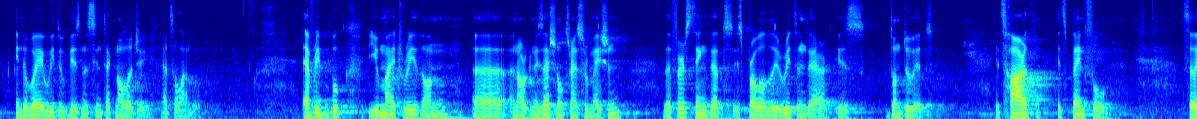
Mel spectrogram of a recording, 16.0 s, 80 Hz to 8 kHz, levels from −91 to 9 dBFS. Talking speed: 140 wpm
